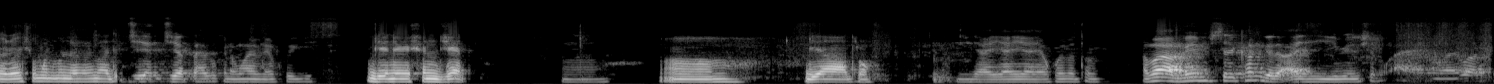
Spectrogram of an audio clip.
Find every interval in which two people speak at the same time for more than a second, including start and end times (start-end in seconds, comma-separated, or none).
none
